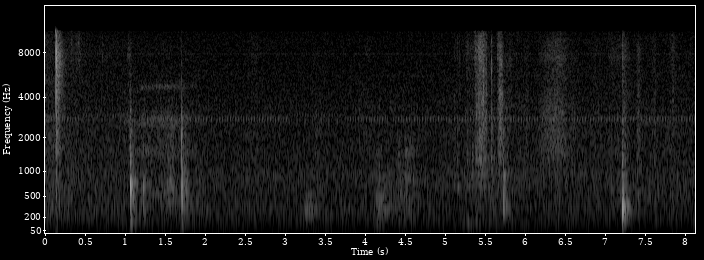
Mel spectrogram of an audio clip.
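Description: A small plastic device clicks softly under a woman's fingers.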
